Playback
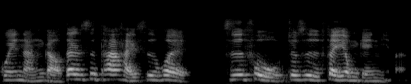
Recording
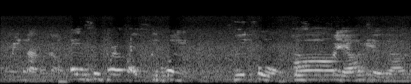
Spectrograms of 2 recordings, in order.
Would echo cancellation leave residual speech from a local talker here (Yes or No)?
Yes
